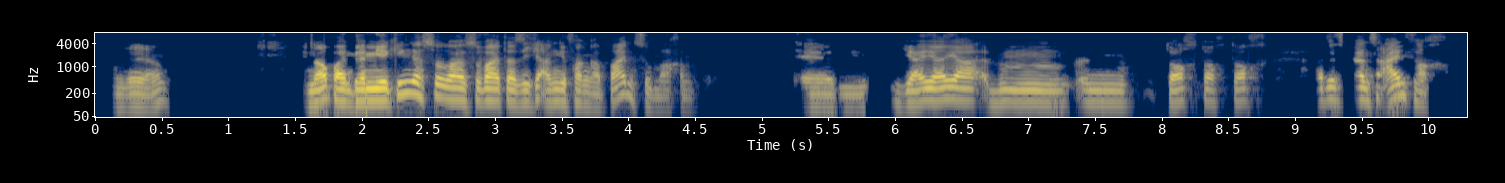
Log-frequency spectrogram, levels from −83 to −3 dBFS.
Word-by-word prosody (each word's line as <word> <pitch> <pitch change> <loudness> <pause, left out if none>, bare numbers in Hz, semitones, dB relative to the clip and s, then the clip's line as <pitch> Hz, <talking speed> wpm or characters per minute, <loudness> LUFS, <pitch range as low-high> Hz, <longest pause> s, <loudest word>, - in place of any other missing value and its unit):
Ja 95 +1 -6
ja. 100 +7 -6 1.0
Genau, - - +5
bei 130 - +7
bei 125 +1 +3
mir 135 0 +8
ging 190 +6 0
das 195 -3 +3
sogar 145 -5 +5
so 130 - -5
weit, 135 -1 +5
dass 120 -2 +2
ich 120 - -2
angefangen 120 -3 -3
habe, 95 - -9
Wein - - -2
zu - - -13
machen. - - -16 0.8
Ähm, 95 0 -9
ja, 120 +1 -2
ja, 135 +1 +4
ja. 140 -2 +1
Hm, 120 -1 -6
'n 115 -1 -8 0.2
doch, 120 +2 -2
doch, 125 -2 -9
doch. 130 0 -8 0.4
Das 130 - -7
ist 145 - -7
ganz 140 -2 -2
einfach. - - -3
125 Hz, 180 wpm, -21 LUFS, 115-135 Hz, 1.0 s, mir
